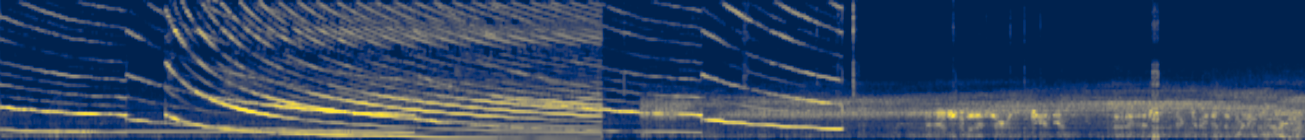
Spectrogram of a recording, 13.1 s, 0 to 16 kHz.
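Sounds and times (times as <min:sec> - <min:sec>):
siren-like falling tones: 0:00.0 - 0:08.6
steady radio alert tone: 0:05.0 - 0:13.0
hissy radio static: 0:08.5 - 0:13.0.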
